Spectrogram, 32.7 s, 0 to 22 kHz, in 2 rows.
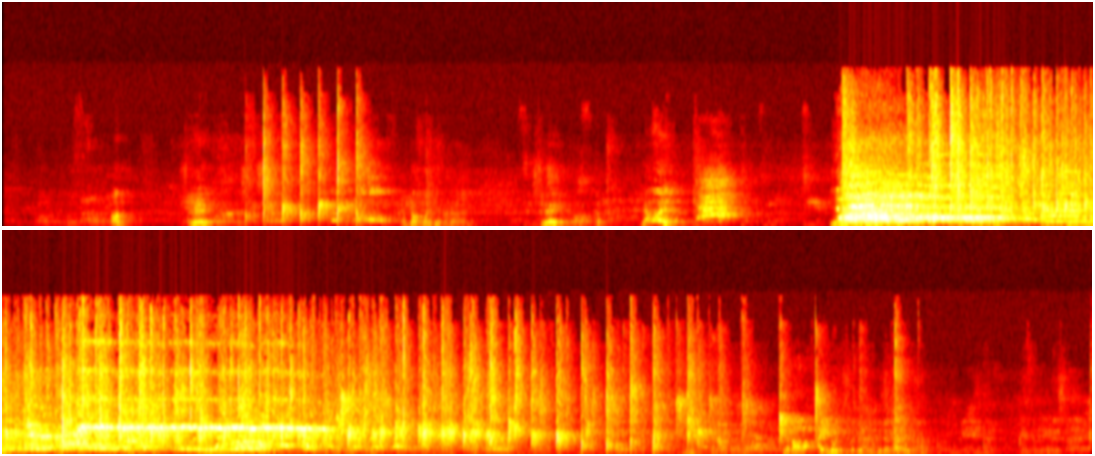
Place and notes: {"title": "Cologne - Goooooooaaaaaaal at the FIFA World Cup 2010", "date": "2010-06-27 17:07:00", "description": "Watching the World Cup in South Africa when Thomas Mueller scores 3:1", "latitude": "50.94", "longitude": "6.95", "altitude": "58", "timezone": "Europe/Berlin"}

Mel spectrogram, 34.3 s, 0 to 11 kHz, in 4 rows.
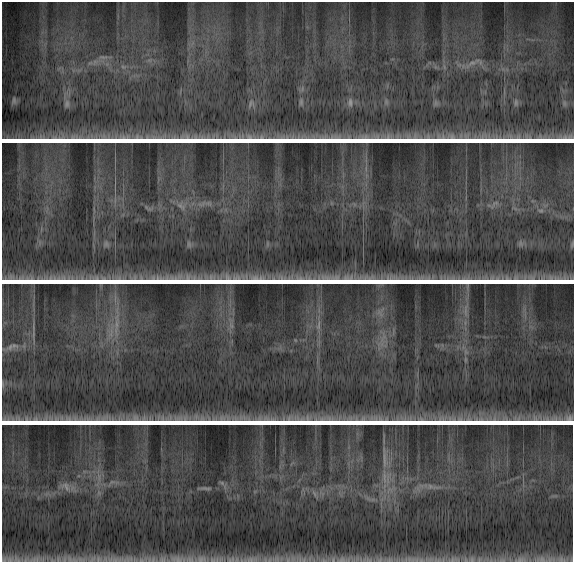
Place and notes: {"title": "Mariborski otok, river Drava, tiny sand bay under old trees - layers of wet sand and old leaves", "date": "2015-05-02 19:31:00", "latitude": "46.57", "longitude": "15.61", "altitude": "260", "timezone": "Europe/Ljubljana"}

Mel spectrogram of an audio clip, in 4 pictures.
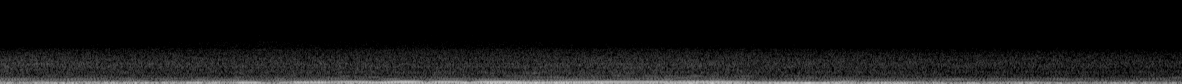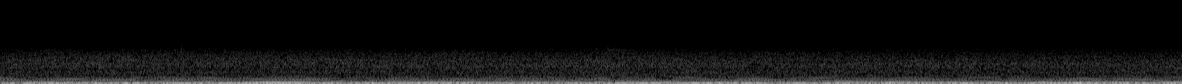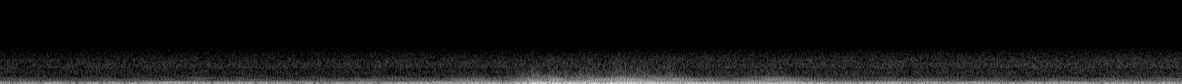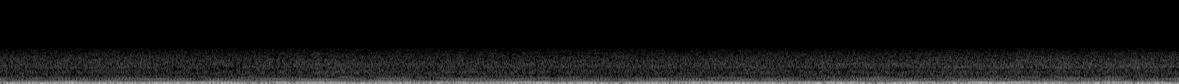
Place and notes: {"title": "construction site, inside pvc pipe", "date": "2010-11-21 15:00:00", "description": "urban rumour filtered through a pvc pipe found in a construction site. some nearby guards got curious and eventually kicked the recordist out of there...", "latitude": "40.39", "longitude": "-3.70", "altitude": "581", "timezone": "Europe/Madrid"}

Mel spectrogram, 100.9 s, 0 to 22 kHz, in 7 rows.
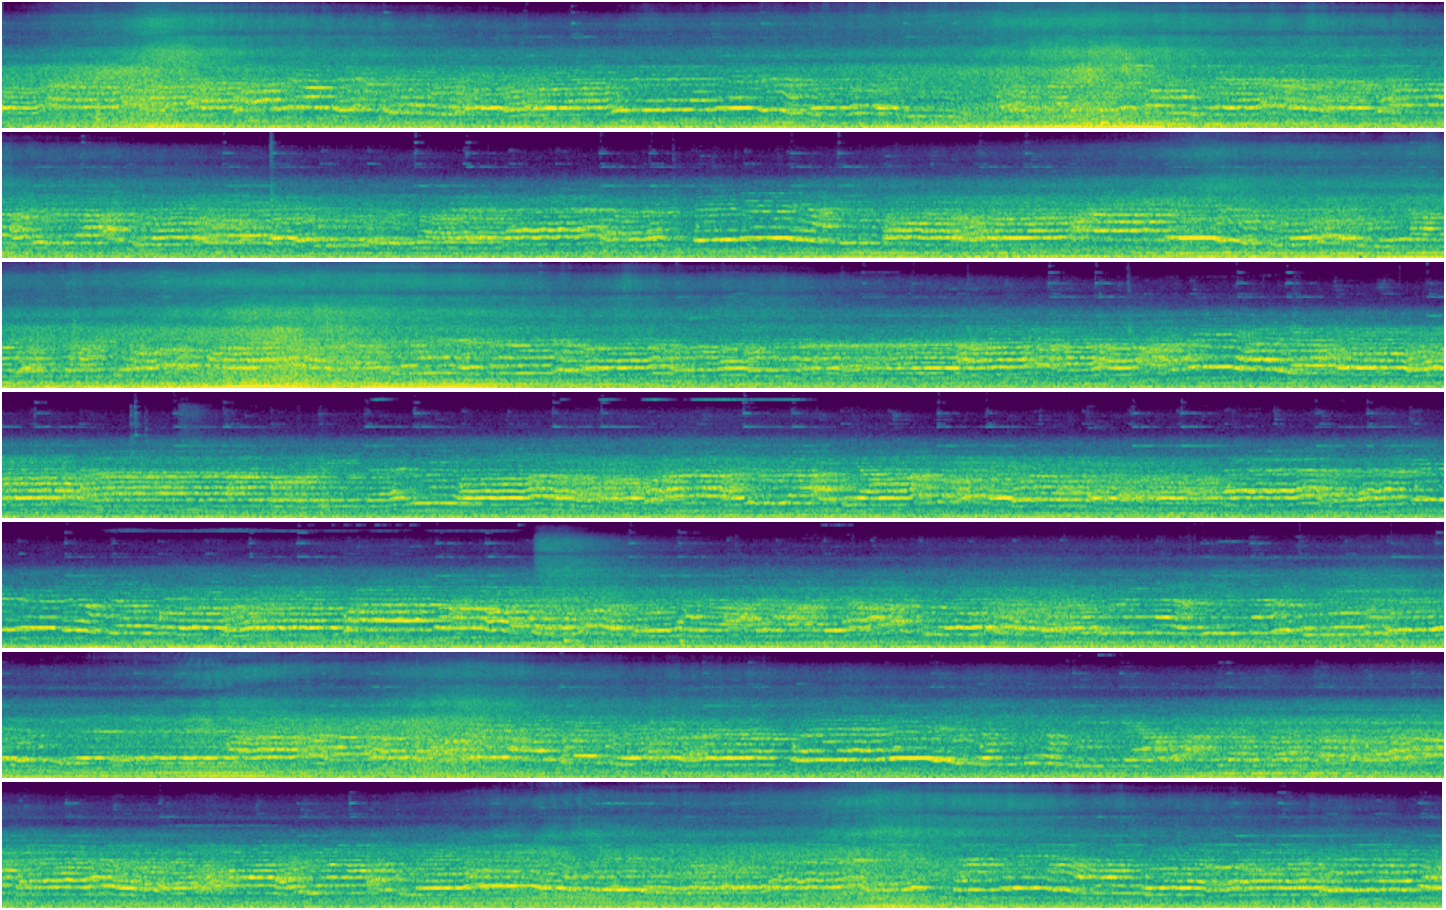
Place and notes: {"title": "Xinsheng N. Rd., Taipei City - ghost festival", "date": "2013-08-17 15:18:00", "description": "ghost festival, Standing on the roadside, Sound Test, Sony PCM D50 + Soundman OKM II", "latitude": "25.07", "longitude": "121.53", "altitude": "18", "timezone": "Asia/Taipei"}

